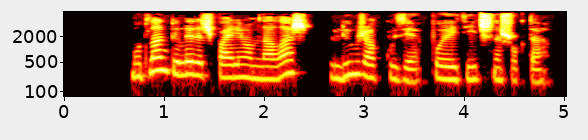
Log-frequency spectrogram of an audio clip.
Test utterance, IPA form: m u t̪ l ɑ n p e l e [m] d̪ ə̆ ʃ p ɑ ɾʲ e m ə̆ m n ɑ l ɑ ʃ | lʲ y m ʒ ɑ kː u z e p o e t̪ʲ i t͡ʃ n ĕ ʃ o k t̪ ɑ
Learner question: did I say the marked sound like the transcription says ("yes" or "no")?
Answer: no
